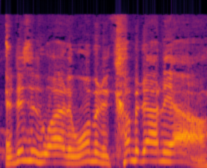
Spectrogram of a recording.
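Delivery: normal talking voice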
